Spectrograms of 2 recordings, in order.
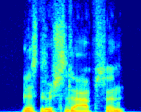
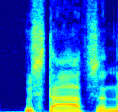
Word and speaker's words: Gustafson: But it also becomes a podcast the following Monday, and I have Steve Gustafson, or Gustav, how do you say it? – Gustafson. – Gustafson, that's right, there's an A in his name.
